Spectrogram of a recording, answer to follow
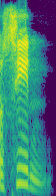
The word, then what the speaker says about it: Sin: Sin ya atau Suen bahasa Akadia atau bahasa Enzu ya dibaca dipronounce sebagai Suen atau Sin.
